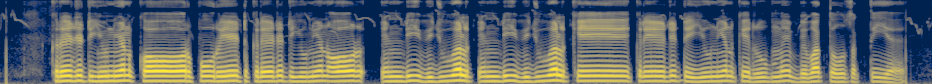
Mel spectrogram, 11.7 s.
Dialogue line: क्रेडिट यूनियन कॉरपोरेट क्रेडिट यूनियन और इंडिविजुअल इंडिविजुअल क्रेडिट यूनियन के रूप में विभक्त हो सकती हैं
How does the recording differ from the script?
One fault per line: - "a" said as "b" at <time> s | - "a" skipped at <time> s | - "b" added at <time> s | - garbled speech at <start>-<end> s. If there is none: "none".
none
